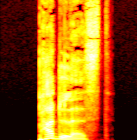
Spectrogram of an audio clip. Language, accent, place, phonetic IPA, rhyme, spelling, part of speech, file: German, Germany, Berlin, [ˈpadləst], -adləst, paddlest, verb, De-paddlest.ogg
- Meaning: second-person singular subjunctive I of paddeln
